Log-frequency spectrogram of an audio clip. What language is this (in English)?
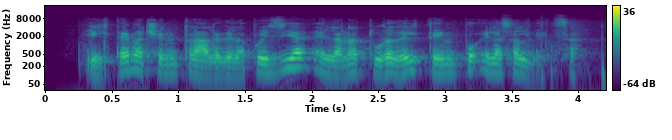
Italian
